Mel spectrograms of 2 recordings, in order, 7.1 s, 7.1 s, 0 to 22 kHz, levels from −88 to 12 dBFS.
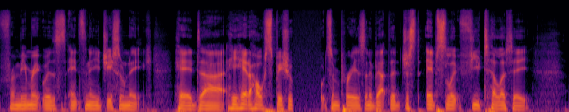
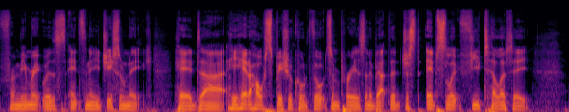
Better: second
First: audio cutting out; at 3.5 s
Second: none

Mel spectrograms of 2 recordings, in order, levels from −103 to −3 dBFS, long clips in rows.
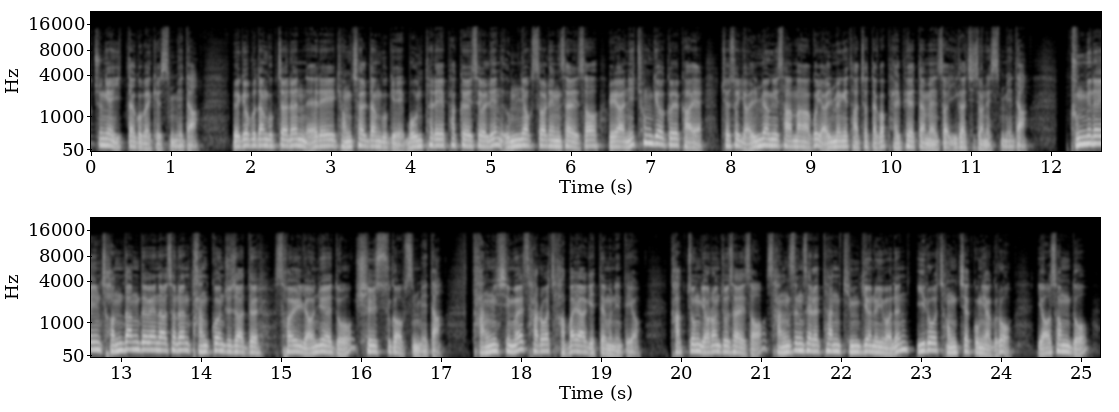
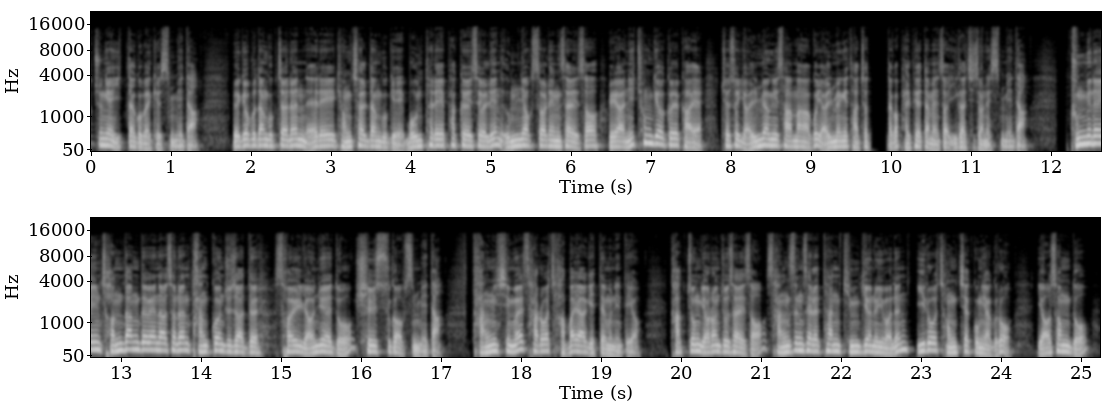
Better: first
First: none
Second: audio freezing; at 10 s

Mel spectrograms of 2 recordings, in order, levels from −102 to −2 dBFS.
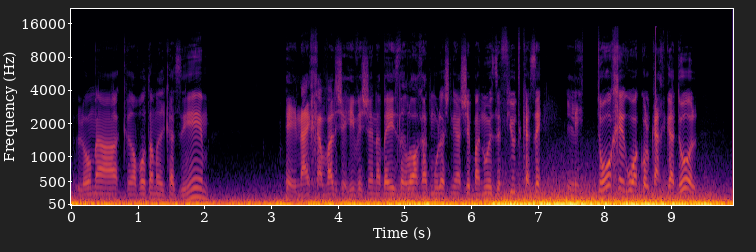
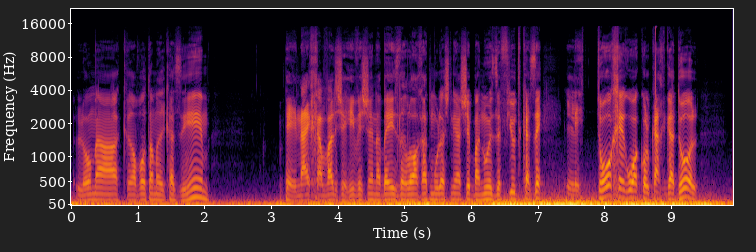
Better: second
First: low rumble; loud; throughout; 4 dB below the speech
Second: low rumble; faint; throughout; 20 dB below the speech

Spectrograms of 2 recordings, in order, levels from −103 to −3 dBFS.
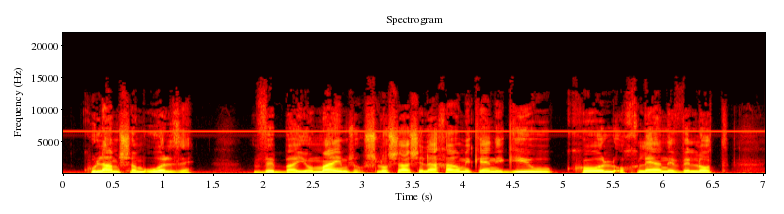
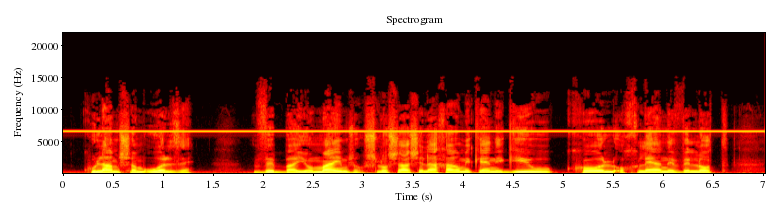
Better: first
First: high-pitched whine; faint; throughout; 6.5 kHz, 25 dB below the speech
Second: high-pitched whine; loud; throughout; 6.5 kHz, 8 dB below the speech

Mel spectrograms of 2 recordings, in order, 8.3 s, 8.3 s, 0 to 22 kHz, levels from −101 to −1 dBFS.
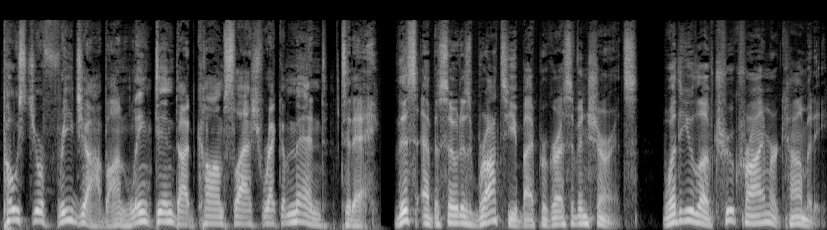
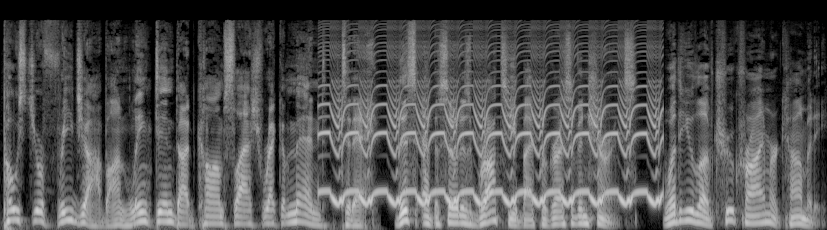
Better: first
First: none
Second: siren; loud; from 3 to 6.5 s; peak 3 dB above the speech

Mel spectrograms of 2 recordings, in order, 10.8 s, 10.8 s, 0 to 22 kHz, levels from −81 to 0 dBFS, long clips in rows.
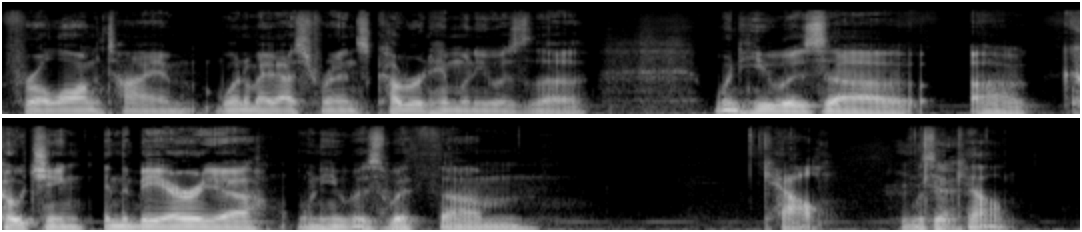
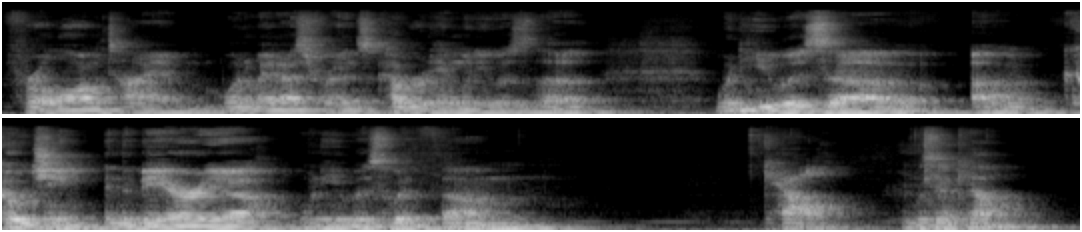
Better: first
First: none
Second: off-mic speech; far // room echo; slight; dies away in 0.5 s

